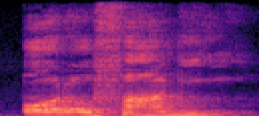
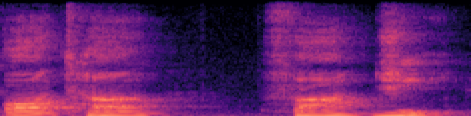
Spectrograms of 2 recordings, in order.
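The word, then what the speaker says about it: autophagy: all all right guys the the correct pronunciation as you can see here is autoi aagy right is a process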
